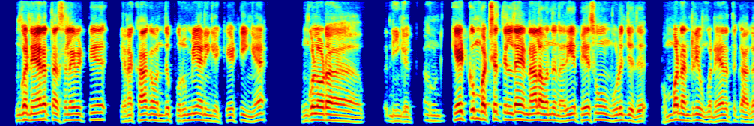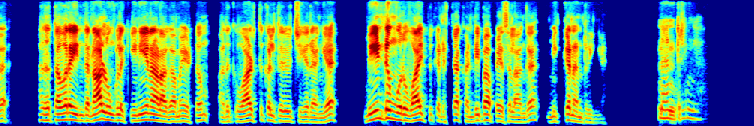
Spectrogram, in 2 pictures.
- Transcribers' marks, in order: none
- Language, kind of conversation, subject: Tamil, podcast, சின்ன வீடியோக்களா, பெரிய படங்களா—நீங்கள் எதை அதிகம் விரும்புகிறீர்கள்?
